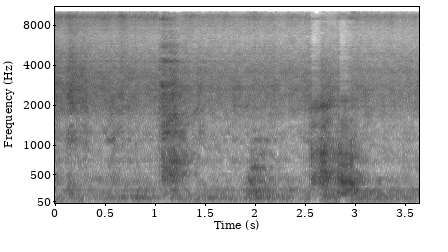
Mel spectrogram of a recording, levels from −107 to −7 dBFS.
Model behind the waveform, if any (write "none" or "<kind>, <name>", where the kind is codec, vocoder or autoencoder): vocoder, Vocos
